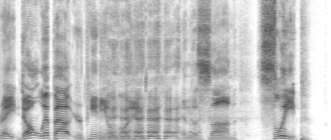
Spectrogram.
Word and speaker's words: pineal: um spell it correctly their penile gland their penial no no no p-i-n-e-a-l pineal gland okay here we go how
